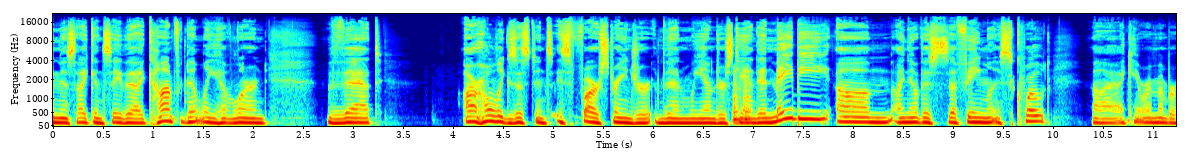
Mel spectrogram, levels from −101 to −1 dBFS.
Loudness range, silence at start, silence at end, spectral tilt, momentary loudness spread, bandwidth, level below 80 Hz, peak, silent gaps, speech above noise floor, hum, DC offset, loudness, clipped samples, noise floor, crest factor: 3 LU; 0 s; 0 s; -6.5 dB/octave; 7 LU; 18 kHz; -54 dBFS; -2 dBFS; none; 55 dB; none; under 0.1%; -15 LUFS; under 0.1%; -69 dBFS; 12 dB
